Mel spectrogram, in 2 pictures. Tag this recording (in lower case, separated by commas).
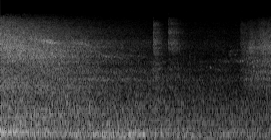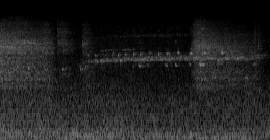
train wagon, rail transport, train, vehicle, hiss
